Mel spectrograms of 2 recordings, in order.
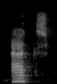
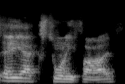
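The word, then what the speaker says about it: AX.25: is used by aprs acts i guess it's pronounced acts .25 just ax25 ax25 well i call it axe and i'm about to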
